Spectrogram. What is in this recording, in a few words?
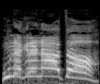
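fear grenade, IT; mohaa; dialogue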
